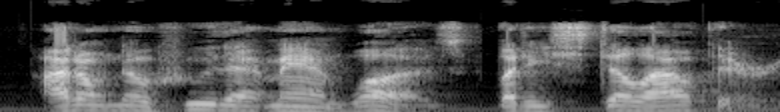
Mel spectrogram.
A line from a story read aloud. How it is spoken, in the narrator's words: finally said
